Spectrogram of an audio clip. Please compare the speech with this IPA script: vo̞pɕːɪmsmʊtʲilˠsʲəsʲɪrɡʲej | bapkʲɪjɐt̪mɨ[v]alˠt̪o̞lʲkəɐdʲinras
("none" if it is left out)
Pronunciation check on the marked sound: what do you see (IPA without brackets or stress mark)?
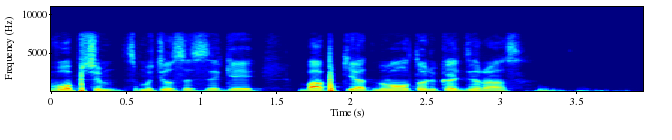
v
